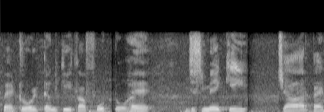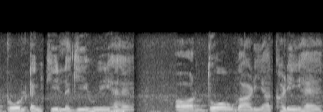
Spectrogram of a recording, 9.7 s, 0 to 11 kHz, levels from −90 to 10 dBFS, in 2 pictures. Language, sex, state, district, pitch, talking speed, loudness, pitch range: Hindi, male, Uttar Pradesh, Lalitpur, 150 Hz, 110 wpm, -14 LUFS, 140-155 Hz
